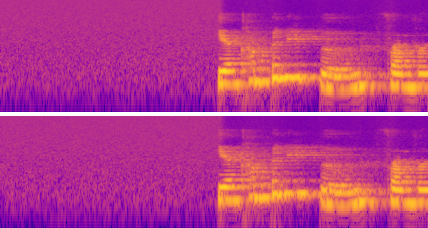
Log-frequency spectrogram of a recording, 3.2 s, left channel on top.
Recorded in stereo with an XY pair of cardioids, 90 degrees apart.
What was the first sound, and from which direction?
A woman speaking, 20° left.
